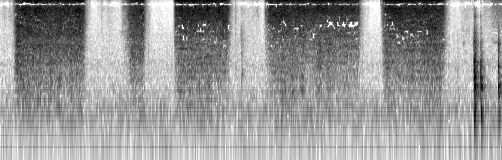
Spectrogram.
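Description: Aerosol can of Dove Volume & Fullness dry shampoo sprayed into the hair at the roots. There are four steady hisses of one to two seconds each, with a short weaker puff between the first and second.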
